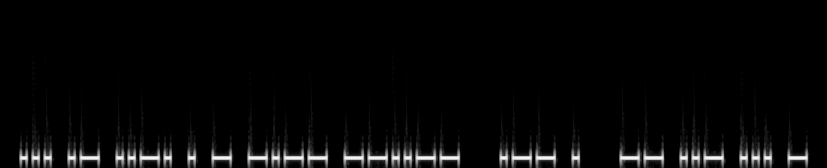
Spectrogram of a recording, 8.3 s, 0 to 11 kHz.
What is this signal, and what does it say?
Morse code, heard as a keyed tone, about 20 wpm, 700 Hz. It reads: SAFETY, WE MUST
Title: Sentences from Top 1000 Words - Review Part 4 - 20wpm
